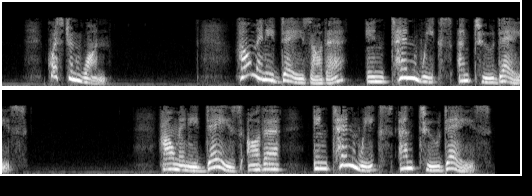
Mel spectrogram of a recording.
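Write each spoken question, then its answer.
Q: How many days are there in 10 weeks and 2 days?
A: 72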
